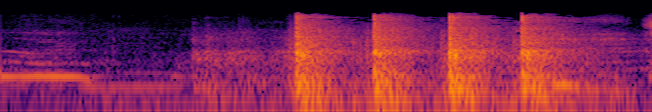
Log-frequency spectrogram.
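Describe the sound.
A brief voice at the start, then four loud, evenly spaced knocks on a door in quick succession.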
